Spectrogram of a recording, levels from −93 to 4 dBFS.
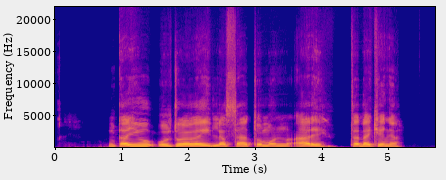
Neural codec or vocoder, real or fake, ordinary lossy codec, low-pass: codec, 44.1 kHz, 3.4 kbps, Pupu-Codec; fake; none; none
